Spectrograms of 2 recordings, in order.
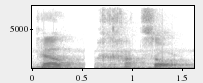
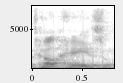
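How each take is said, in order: First: The name begins with a throaty ch sound. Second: The name begins with a plain, soft h sound. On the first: This is the original way the name is said. The speaker calls it right. "The correct pronunciation" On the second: This is the common way people say it. The speaker calls it wrong. "you'll often hear it referred to as"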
